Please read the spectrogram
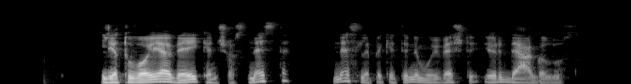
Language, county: Lithuanian, Vilnius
